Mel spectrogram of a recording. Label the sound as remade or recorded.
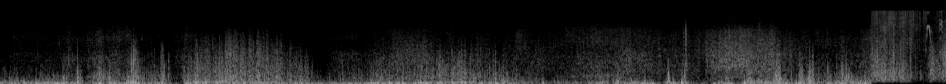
recorded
